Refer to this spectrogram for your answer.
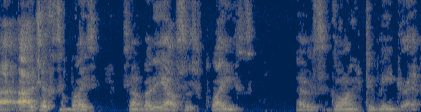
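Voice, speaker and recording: Somewhat breathy, a man talks at a very slow pace and medium pitch with ordinary pitch variation. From Nebraska. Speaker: war veteran. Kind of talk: interview answer.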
